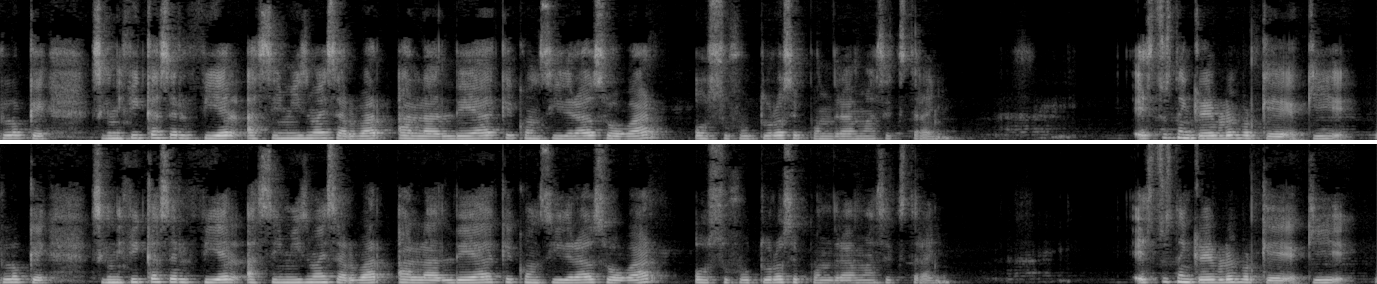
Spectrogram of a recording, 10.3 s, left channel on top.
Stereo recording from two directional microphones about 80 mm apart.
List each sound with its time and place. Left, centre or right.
0.0 s speech: right
8.5 s speech: right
